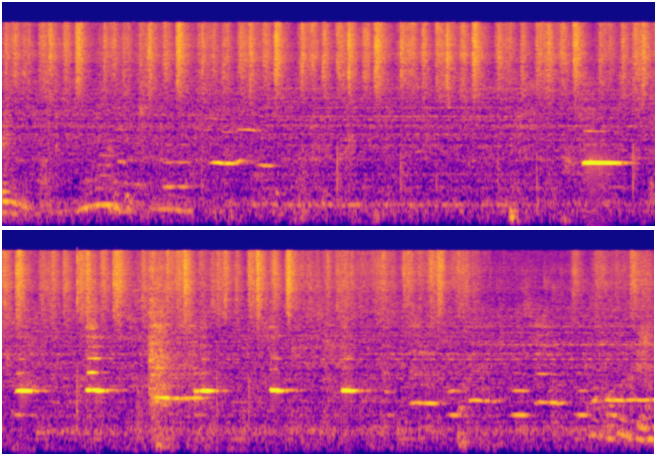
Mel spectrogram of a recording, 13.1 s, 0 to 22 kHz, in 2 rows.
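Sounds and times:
person whistling a tune: 1.6 - 2.8, 5.8 - 13.0.

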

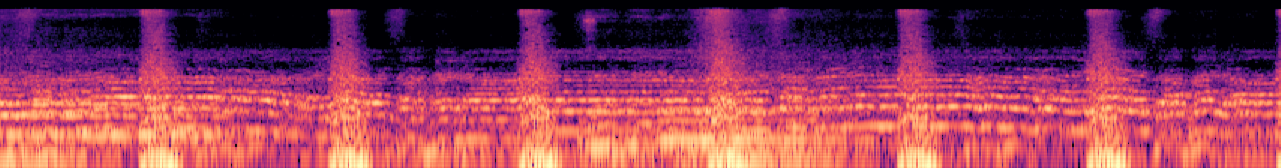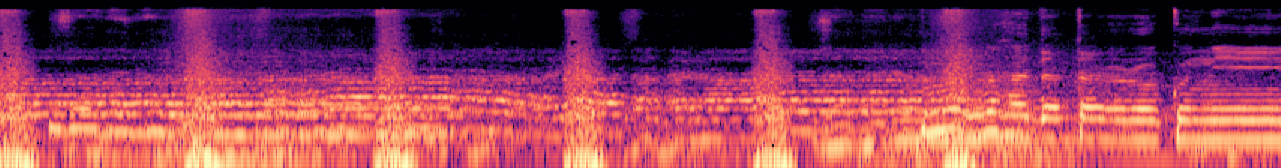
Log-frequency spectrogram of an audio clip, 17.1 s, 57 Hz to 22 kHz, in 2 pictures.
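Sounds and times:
male voices chanting: 0.0 - 17.0
deep chest-beating thumps: 2.2 - 2.6, 3.4 - 3.8, 4.7 - 5.2, 6.0 - 6.4, 7.2 - 7.6, 8.5 - 8.9, 11.0 - 11.4, 12.3 - 12.7, 13.6 - 13.9.

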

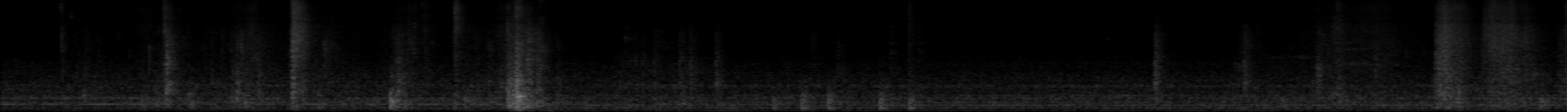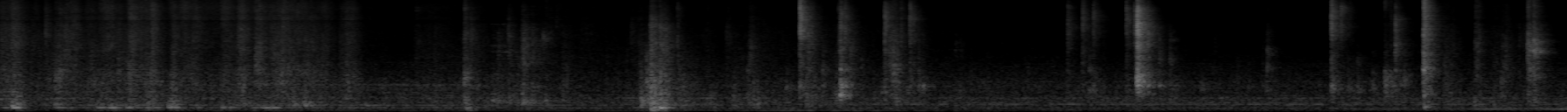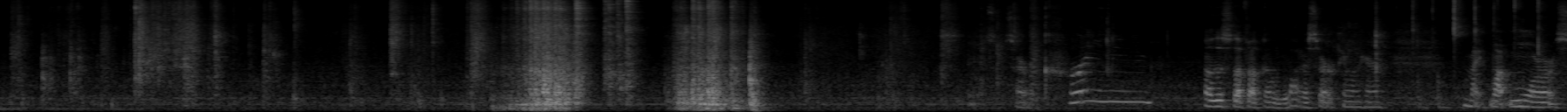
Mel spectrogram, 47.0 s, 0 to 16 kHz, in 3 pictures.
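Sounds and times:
rustling and clatter: 14.4 - 21.3.

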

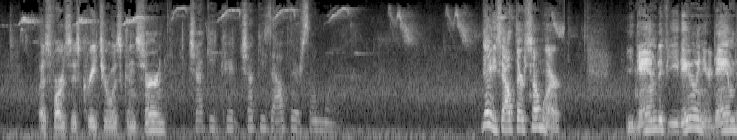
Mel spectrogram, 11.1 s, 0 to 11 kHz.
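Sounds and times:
small birds chirping: 0.0 - 11.0
steady low rumble: 0.0 - 11.0.

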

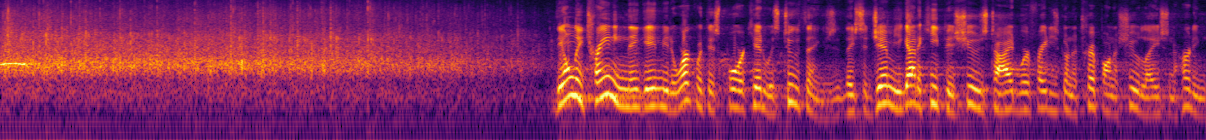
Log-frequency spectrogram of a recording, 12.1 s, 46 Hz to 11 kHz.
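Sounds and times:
audience applauding: 0.0 - 5.5.

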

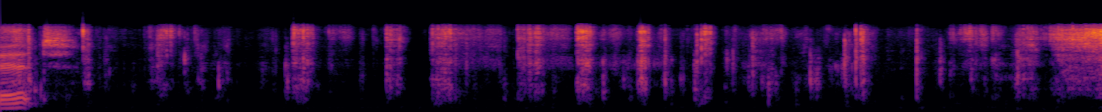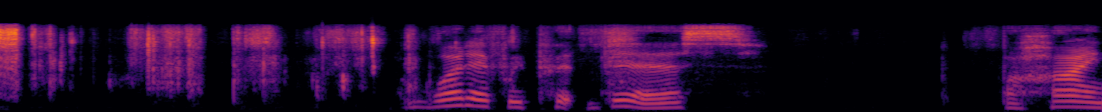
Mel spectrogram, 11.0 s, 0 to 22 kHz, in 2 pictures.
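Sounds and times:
paper tearing: 0.0 - 7.7.

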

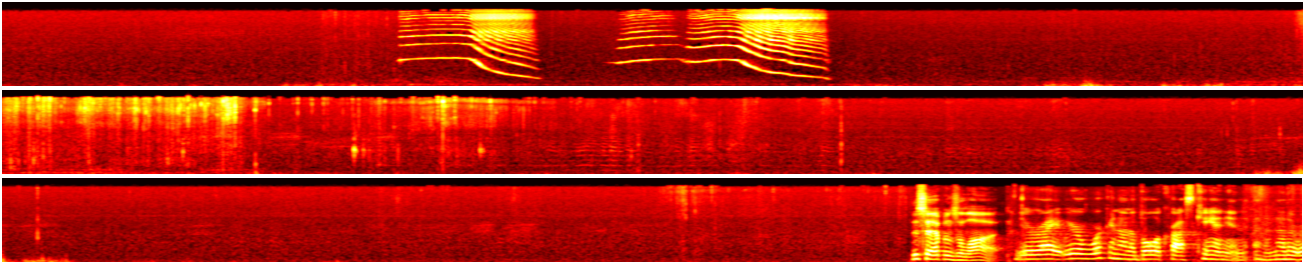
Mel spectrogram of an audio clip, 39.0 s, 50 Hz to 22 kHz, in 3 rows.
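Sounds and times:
elk bugling: 4.0 - 5.5, 6.1 - 8.4
scratchy rustling: 13.0 - 18.5.

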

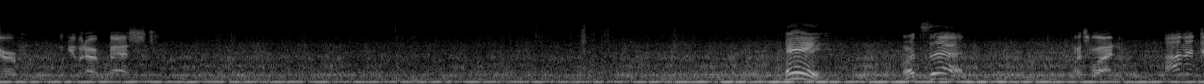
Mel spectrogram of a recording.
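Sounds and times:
propeller plane engine droning: 0.0 - 12.0.

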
